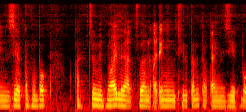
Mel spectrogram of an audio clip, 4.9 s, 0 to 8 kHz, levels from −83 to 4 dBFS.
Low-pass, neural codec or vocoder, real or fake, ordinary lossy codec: 7.2 kHz; codec, 32 kHz, 1.9 kbps, SNAC; fake; AAC, 32 kbps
